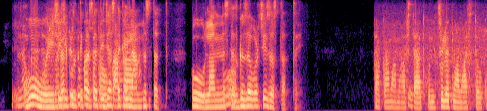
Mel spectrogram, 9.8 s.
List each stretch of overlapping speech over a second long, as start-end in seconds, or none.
0.5-2.6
